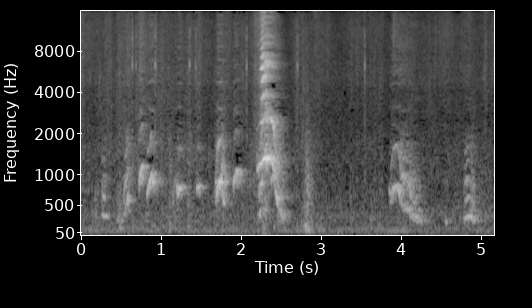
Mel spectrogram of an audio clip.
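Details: Fifteen-day-old Carolina Dog puppies whining: a string of soft wavering squeaks, then one loud sharp squeal in the middle and a couple of drawn-out downward whines near the end.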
